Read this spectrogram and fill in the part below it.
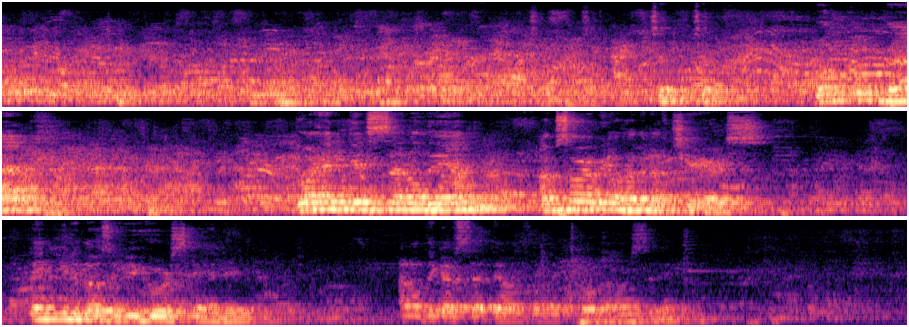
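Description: A young man sings into a microphone over amplified speakers.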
